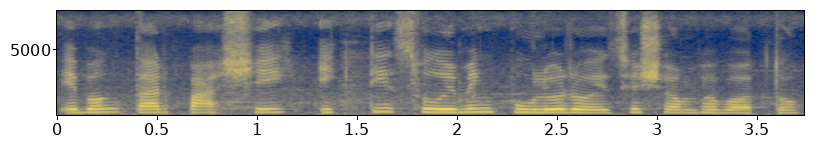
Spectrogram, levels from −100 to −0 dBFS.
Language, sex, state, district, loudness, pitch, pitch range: Bengali, female, West Bengal, Dakshin Dinajpur, -17 LUFS, 245 Hz, 225-250 Hz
